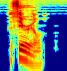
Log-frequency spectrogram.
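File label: "ethereal", Australian English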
